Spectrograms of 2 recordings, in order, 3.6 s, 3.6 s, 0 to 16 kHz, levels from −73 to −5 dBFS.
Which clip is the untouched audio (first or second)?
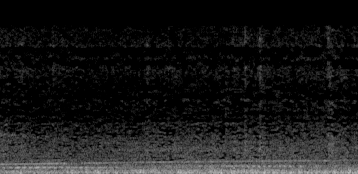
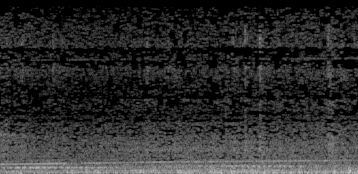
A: second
